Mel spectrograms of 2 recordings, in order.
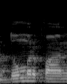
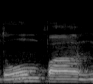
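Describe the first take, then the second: First: धूम्रपान said with an r after the m; dhoom-ra-paan, r sounded in धूम्रपान; wrong form. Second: धूमपान said with no r after the m; plain m straight into paan in धूमपान; correct form. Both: Shown as a demonstration. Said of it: "धूम्रपान नहीं".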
